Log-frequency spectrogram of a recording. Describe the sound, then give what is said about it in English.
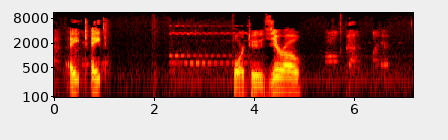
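Telephones ring in a busy office behind the talk: steady electronic ringing tones with bright harmonics sound for a few seconds among stretches of conversation. “Busy office this morning. Yeah, it sounds like you got phone calls coming in the background”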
